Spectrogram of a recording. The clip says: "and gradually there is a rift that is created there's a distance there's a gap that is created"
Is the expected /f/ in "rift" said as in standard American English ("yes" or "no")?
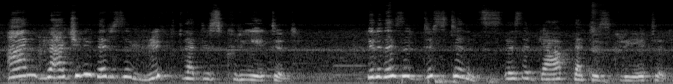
yes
